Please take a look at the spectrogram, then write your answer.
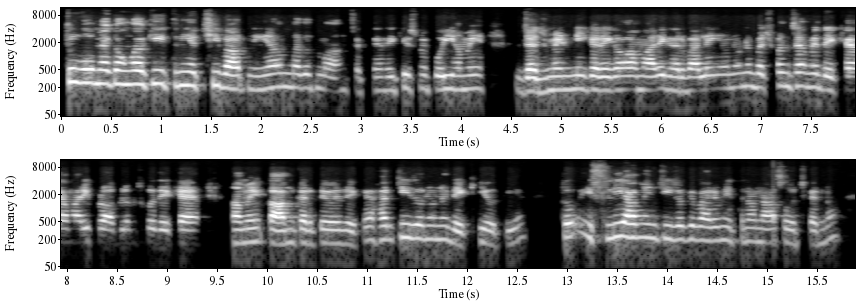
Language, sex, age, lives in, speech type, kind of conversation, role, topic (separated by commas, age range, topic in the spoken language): Hindi, male, 20-24, India, conversation, advice, advisor, कर्ज की किश्तें भरने में आपको मुश्किल हो रही है और लगातार चिंता बनी रहती है, तो आप क्या कर सकते हैं?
